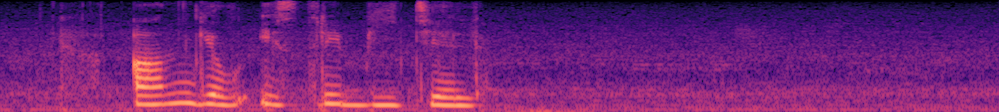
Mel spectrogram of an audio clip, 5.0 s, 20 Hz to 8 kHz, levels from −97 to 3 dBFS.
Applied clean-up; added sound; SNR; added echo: none; none; none; none.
